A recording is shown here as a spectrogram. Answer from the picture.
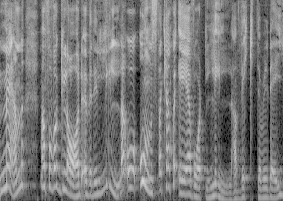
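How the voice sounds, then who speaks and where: This woman's voice has vocal fry. Her pitch swings very widely. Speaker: podcast host. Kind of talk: casual chat.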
